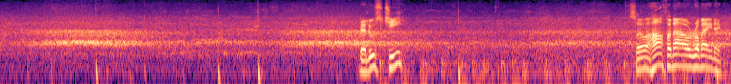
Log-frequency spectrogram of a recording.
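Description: A stadium crowd roars and murmurs.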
